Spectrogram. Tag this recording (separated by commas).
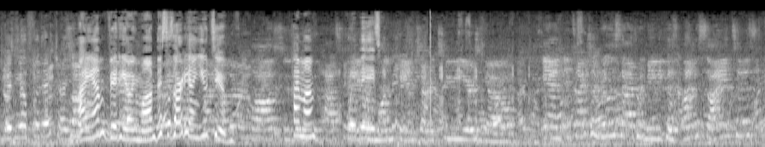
outside, rural or natural, Crowd, Speech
